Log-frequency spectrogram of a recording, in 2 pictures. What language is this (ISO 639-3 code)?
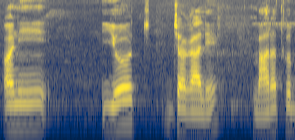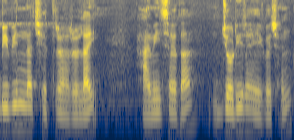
nep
